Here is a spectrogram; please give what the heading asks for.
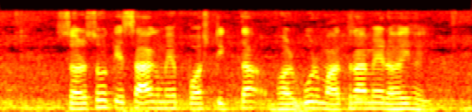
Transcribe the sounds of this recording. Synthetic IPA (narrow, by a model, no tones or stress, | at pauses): səɾsõkesaɡʱmepəsʈik̚t̪abʱəɾpuɾmat̪ɾameɾəɦəjɦəj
